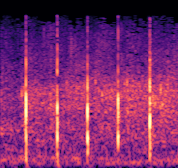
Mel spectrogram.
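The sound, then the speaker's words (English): An audience at Victory Church applauding its volunteers: a hissing wash of steady clapping with five sharp, louder claps standing out at an even, brisk rhythm, and no voices. “Let's applaud each other.”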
